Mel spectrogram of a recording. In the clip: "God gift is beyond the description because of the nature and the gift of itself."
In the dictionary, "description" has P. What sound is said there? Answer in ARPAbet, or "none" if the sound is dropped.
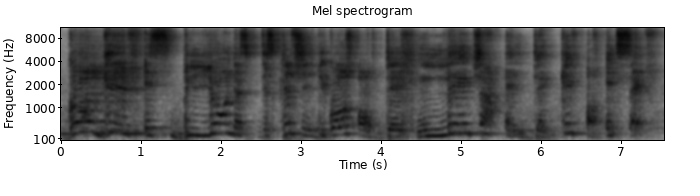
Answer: P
